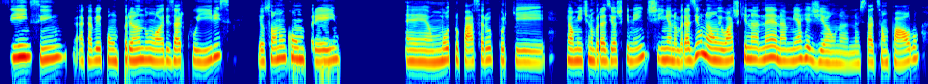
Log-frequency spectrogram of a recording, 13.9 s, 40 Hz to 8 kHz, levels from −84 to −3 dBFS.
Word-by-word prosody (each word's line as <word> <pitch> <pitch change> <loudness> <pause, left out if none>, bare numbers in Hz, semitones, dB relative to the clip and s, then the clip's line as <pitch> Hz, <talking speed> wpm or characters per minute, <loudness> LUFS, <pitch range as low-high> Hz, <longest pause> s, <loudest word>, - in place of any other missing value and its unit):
Sim, 225 +2 +7
sim, 210 +1 0 0.2
acabei 175 +2 -1
comprando 180 +1 +1
um 190 - 0
lóris-arco-íris. 175 +4 -1 0.4
Eu 170 - -1
só 185 +3 0
não 210 +1 +3
comprei, 185 -3 +1 1.0
eh, 170 -2 -1
um 165 +2 -1
outro 185 0 0
pássaro 180 +3 +1
porque, 165 -3 -4 0.3
realmente 175 0 +1
no 180 - +2
Brasil 175 0 +1
acho 175 - -6
que - - -5
nem 185 +6 -1
tinha 190 -6 -2
no 170 - -1
Brasil 180 +10 +1
não, 195 -9 +5
eu 175 0 +1
acho 185 +2 0
que 215 - -1
na, 195 -1 +1
né, 210 +4 +3
na 175 -3 -1
minha 180 +2 -1
região 165 -6 -1
na 145 -2 -7
na 140 - -9
no - - -8
estado 160 +2 -3
de - - -15
São 160 -1 -4
Paulo. 165 +6 0
180 Hz, 170 wpm, -25 LUFS, 170-195 Hz, 1.0 s, Sim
